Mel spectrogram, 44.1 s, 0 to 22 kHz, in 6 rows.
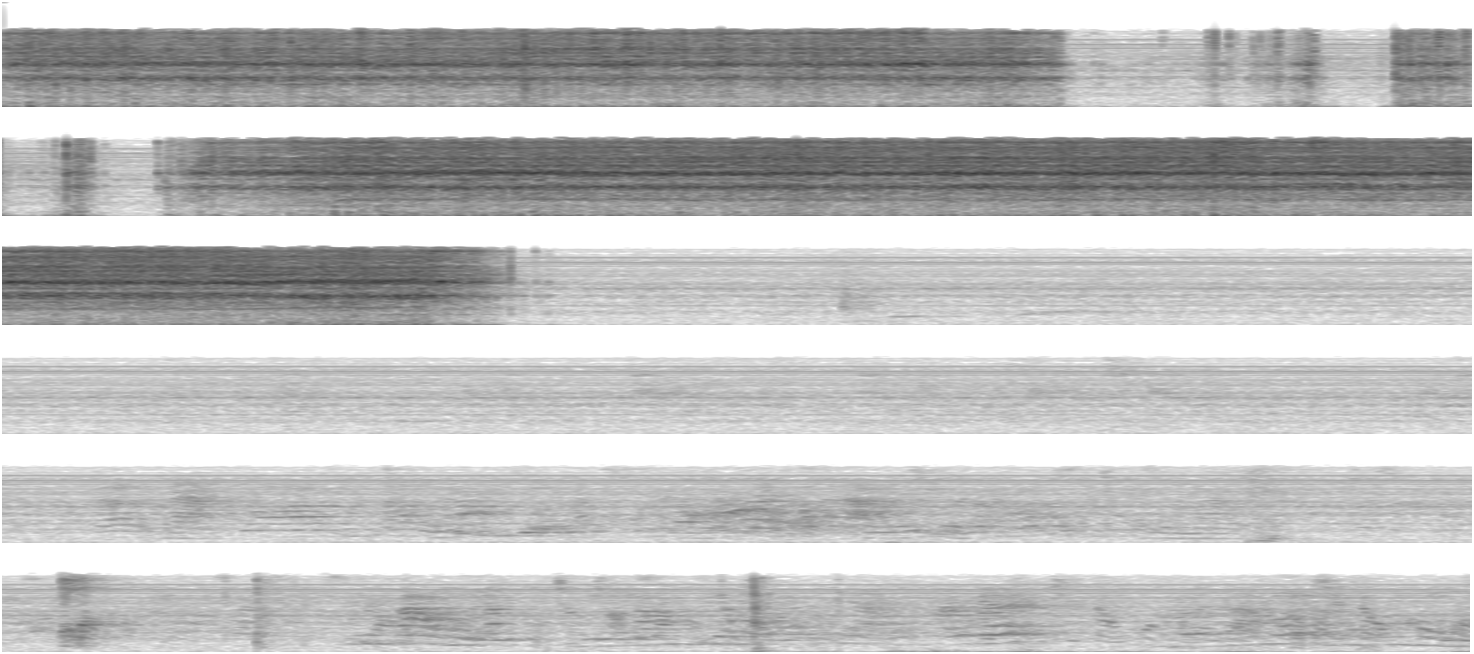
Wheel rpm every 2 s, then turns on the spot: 120, 120, 80, 10, 90, 160, 160, 160, 100, 0, 0, 0, 0, 0, 0, 0, 0, 0, 0, 0, 0, 0.
none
